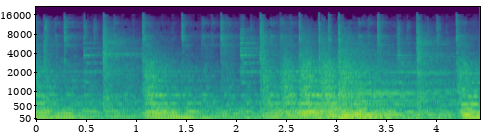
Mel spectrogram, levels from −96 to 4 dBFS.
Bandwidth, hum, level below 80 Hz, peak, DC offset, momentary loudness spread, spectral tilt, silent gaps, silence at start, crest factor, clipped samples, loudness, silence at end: 17 kHz; none; -24 dBFS; -2 dBFS; under 0.1%; 11 LU; -6.5 dB/octave; none; 0 s; 14 dB; under 0.1%; -17 LUFS; 0 s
